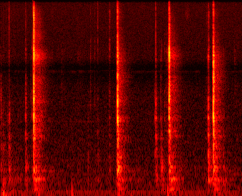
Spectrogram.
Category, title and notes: Sound effects > Other mechanisms, engines, machines
A switch being switched (a switch can switch?!?!) Recorded with my phone.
